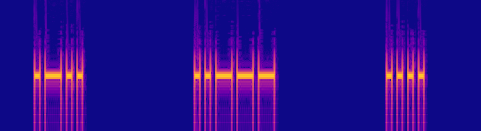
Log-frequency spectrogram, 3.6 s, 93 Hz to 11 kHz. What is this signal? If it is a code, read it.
Morse code, heard as a keyed tone, about 30 wpm, spaced as for 9 wpm, 700 Hz. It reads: L2H
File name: Lesson 18e - Letter m - Three Characters 30wpm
